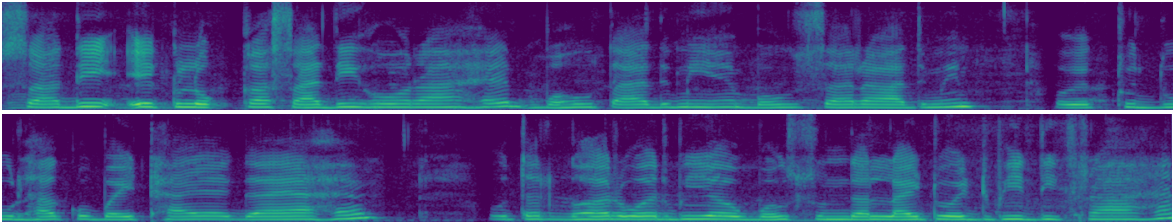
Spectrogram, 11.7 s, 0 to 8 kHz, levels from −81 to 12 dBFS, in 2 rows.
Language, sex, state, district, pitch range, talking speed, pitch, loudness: Hindi, female, Chhattisgarh, Balrampur, 220-240 Hz, 180 wpm, 230 Hz, -19 LUFS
